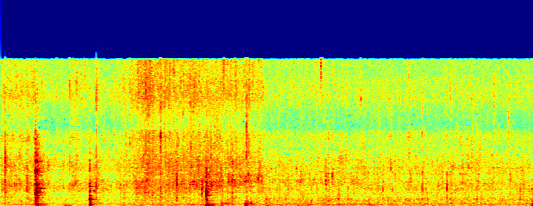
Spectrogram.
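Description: Onions and tuna sizzling in oil in a nonstick frying pan, a steady hiss, with a few sharp knocks of the wooden spoon against the pan in the first four seconds.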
